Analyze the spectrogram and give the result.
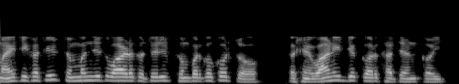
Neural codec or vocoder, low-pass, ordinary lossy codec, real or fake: codec, 16 kHz, 4.8 kbps, FACodec; 3.6 kHz; none; fake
